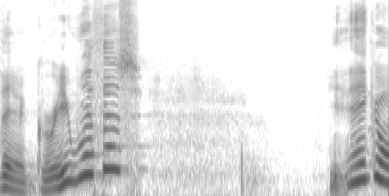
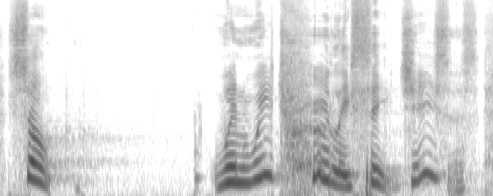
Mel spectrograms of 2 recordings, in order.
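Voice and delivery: normal talking voice

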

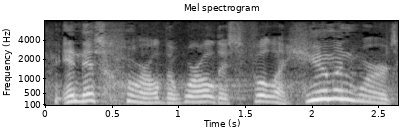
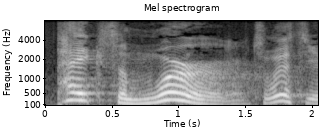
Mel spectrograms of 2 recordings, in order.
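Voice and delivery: slow and louder, words stressed; slow emphasis; 7 dB louder, much slower than usual. Acted. Preacher repeating the verse to the church, slow and loud. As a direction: lean on every word slowly.

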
